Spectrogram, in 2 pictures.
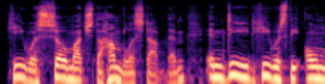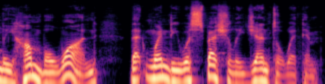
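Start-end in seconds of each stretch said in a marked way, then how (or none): none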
